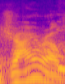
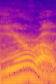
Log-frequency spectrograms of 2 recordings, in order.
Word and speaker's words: gyro: people say it but some people say gyro but it's really Euro you said it right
